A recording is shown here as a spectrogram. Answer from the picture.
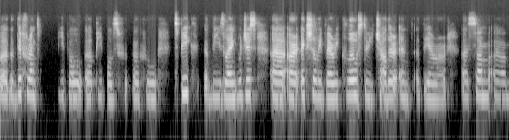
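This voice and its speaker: Speaking at a fairly slow pace in a Bulgarian accent, a woman with a high pitch comes through with a dry, close sound, no echo, and a quiet background. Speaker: professor. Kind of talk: academic Q&A. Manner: halting, many fillers.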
